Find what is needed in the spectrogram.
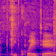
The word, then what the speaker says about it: Kikwete: how do you pronounce that word? – Kikwete. – Mm-hmm. – That's our president.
